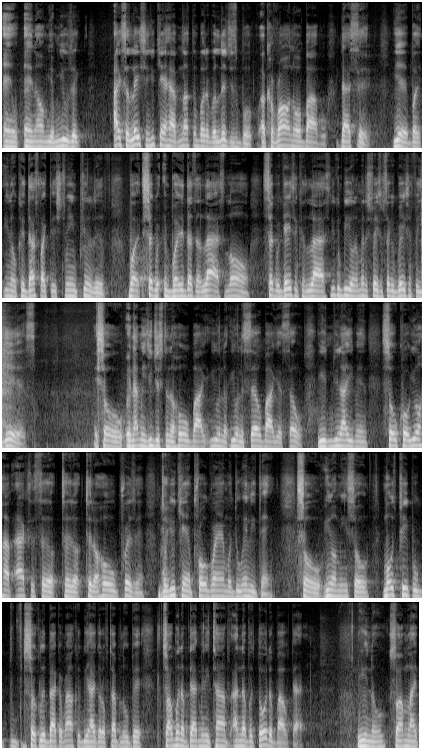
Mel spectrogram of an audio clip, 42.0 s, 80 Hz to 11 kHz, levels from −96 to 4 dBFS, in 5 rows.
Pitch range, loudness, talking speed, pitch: 115-135 Hz, -18 LUFS, 190 wpm, 125 Hz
